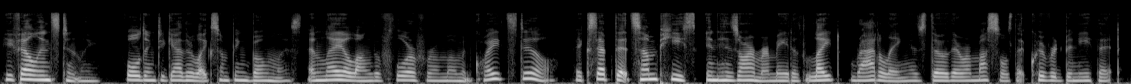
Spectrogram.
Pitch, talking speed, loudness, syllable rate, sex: 185 Hz, 200 wpm, -19 LUFS, 5.6 syllables/s, female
